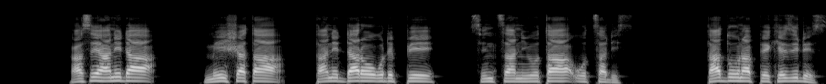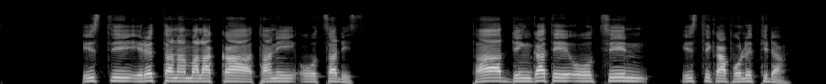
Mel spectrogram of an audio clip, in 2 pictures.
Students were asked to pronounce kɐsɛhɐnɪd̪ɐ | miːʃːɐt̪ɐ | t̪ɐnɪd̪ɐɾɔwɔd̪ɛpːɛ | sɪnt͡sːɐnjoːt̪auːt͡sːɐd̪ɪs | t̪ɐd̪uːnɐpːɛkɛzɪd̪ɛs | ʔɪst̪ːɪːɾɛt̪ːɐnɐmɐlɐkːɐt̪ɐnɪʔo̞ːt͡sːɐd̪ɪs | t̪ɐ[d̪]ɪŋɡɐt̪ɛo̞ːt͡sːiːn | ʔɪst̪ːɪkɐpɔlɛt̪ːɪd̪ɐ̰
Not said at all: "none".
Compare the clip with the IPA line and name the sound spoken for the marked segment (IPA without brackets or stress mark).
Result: d̪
